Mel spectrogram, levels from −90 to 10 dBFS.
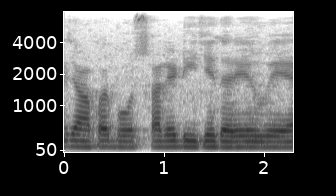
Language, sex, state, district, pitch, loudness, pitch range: Hindi, male, Uttar Pradesh, Shamli, 120 Hz, -15 LUFS, 120-125 Hz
